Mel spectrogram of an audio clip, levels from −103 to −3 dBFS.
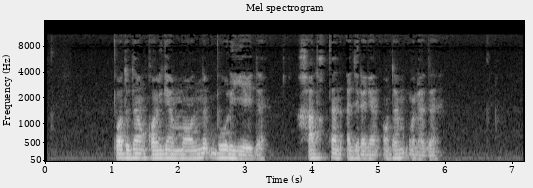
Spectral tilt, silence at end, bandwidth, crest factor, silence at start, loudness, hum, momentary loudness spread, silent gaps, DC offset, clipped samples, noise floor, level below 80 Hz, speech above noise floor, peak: -7.5 dB/octave; 1.3 s; 11.5 kHz; 20 dB; 1.05 s; -26 LUFS; none; 11 LU; none; under 0.1%; under 0.1%; -61 dBFS; -48 dBFS; 36 dB; -8 dBFS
